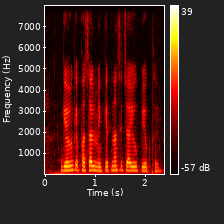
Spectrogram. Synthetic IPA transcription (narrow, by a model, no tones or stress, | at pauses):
ɡeːõkepʰəsəlmẽkɪt̪nasɪt͡ʃaːijʊpjoːɡt̪ʰəi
